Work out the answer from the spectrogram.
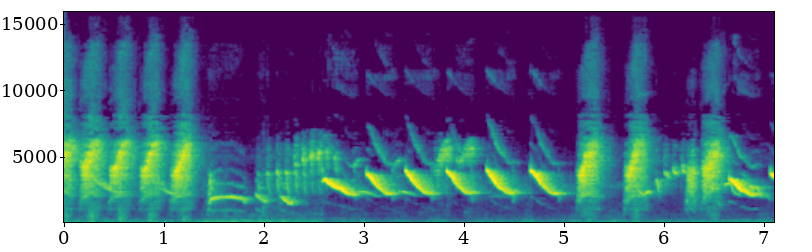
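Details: Sunbird called kolibri ninja singing energetically, recorded as a lure for young sunbirds: rapid sharp notes leading into a series of clear descending whistled slurs, with loud chips returning at the end.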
